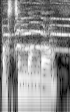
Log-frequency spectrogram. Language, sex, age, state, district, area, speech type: Assamese, male, 18-30, Assam, Dibrugarh, rural, spontaneous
